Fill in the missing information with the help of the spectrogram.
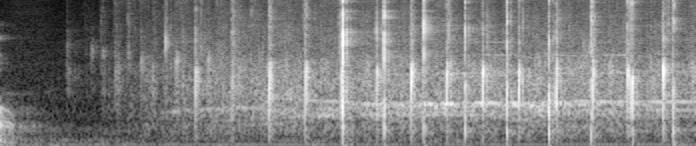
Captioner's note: audience applauding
